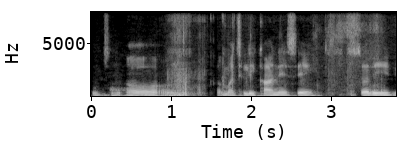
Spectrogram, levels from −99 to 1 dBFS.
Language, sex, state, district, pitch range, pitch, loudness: Hindi, male, Bihar, Jahanabad, 95-105 Hz, 100 Hz, -27 LUFS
